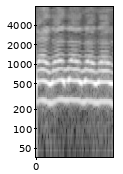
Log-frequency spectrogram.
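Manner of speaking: high, loud mock cries of "ow"; mock pain cries. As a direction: yelp like a sinner in hell, hammed up. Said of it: "and you have to go".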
